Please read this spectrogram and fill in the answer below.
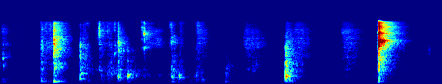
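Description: Hands handling a cardboard card box and trading cards: a run of short taps, clicks and rustles, the two sharpest near the end.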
